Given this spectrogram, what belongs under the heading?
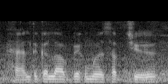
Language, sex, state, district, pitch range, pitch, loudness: Garhwali, male, Uttarakhand, Tehri Garhwal, 115-125 Hz, 120 Hz, -15 LUFS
